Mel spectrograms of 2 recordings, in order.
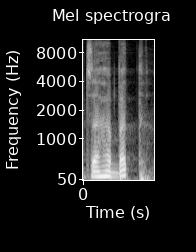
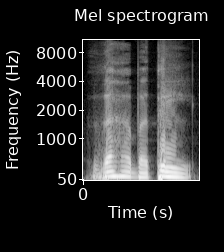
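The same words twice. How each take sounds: First: Zahabat cut off on a vowelless final t; stopped final consonant. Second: Dhahabatil with an i vowel after the t; louder dhahabatil, the final t carried into -til; sukoon turned kasra. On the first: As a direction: end zahabat on a bare t, no vowel after it. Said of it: "our pronunciation stops here". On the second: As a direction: open the t of dhahabatil into a short i, linking to the l. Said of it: "sukoon turns into kasra". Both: Shown as a demonstration.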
